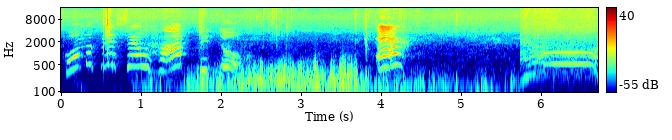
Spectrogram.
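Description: Dry leaves and twigs crunch underfoot.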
